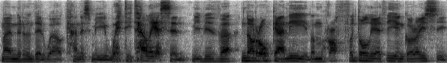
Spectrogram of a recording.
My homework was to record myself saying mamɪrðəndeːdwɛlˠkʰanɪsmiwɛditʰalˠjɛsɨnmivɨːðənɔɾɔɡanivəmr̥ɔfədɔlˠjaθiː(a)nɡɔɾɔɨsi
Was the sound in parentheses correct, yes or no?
no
